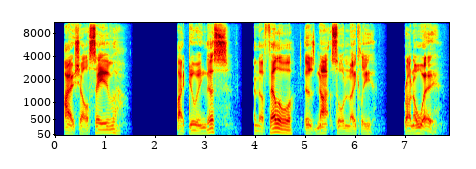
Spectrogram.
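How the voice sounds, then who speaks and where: Putting on a character voice, a man talks very deep and low at a fairly slow pace, with long, frequent pauses. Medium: read story.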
